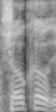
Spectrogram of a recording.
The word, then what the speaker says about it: Shoko: Is it Shoko? You pronounce it for me, because I always fuck up names. – Shoko.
